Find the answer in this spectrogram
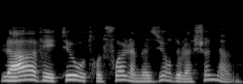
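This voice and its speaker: A woman reading a classic novel aloud as an audiobook, narrating in a measured, clear way. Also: fairly low pitch, lively intonation, dry recording, lo-fi sound. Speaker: audiobook reader.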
